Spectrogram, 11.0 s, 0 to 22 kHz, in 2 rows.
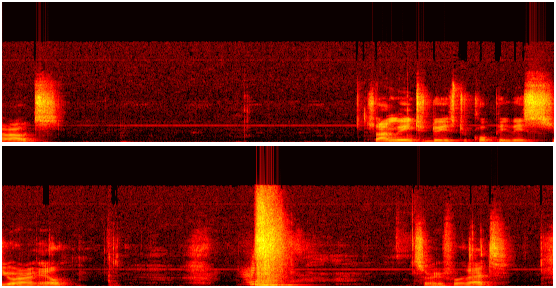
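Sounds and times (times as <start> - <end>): man sneezing: 8.0 - 8.6.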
